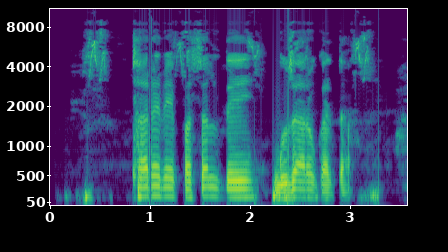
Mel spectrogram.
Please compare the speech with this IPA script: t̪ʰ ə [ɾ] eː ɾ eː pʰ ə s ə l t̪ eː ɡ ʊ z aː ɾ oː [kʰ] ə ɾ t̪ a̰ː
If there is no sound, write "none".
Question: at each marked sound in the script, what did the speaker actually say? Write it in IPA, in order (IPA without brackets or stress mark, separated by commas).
ɾ, k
